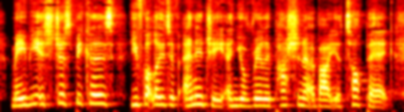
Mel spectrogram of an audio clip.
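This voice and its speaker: A woman speaks with a fairly high pitch and a dark, mellow tone, her pitch varying in an ordinary way. The recording is very clean, with a silent background. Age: 30s. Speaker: psychologist and author. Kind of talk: podcast interview. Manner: animated.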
